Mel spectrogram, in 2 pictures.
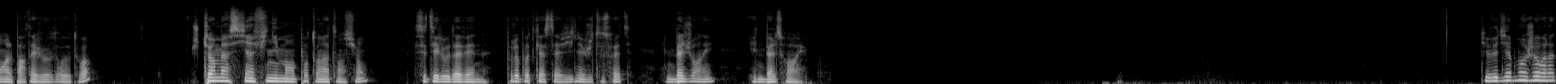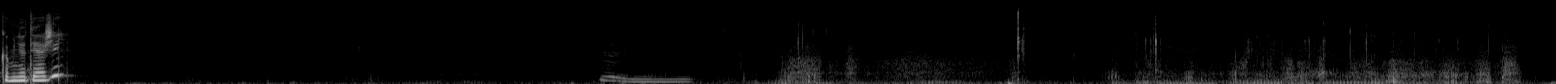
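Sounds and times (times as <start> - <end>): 
speech: 0.0 - 1.0, 1.9 - 8.2, 14.8 - 16.3
cat purring against the microphone: 11.6 - 12.6, 19.2 - 25.7, 26.3 - 31.0
rustling bumps of cat rubbing against the microphone: 27.8 - 30.9.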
